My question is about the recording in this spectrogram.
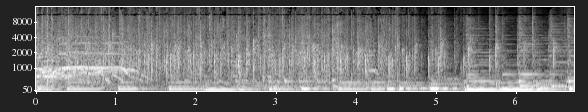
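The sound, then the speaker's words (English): Sustained audience applause at the Borders bookshop on Oxford Street, a dense steady clatter of clapping for the programme's producer, runs throughout over a live bass line of stepping low notes, swelling slightly louder toward the end. “A round of applause for Nigel.”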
